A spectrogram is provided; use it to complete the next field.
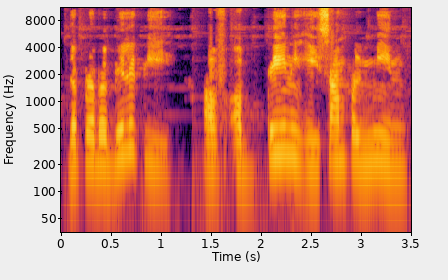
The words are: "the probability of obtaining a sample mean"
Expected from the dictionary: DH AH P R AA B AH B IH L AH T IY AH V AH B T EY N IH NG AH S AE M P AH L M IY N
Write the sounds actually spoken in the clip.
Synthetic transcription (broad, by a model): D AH P R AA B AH B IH L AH T IY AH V AH B T EY N IH NG AH S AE M P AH L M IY N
